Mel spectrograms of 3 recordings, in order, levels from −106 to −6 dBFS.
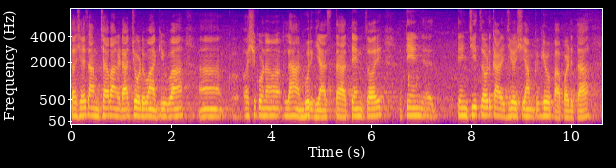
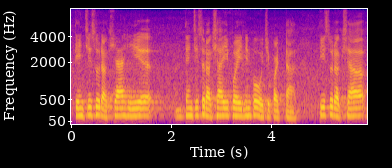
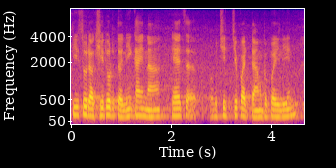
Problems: constant background noise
